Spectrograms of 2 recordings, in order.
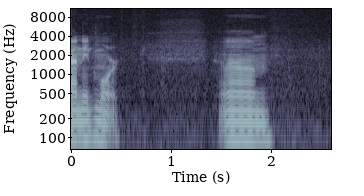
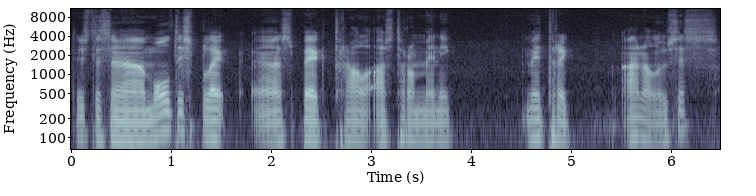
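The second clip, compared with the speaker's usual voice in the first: usual speaking voice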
